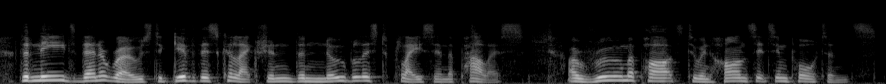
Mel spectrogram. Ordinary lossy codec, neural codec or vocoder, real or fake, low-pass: MP3, 48 kbps; codec, 16 kHz in and 24 kHz out, 1 kbps, XY-Tokenizer; fake; 7.2 kHz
